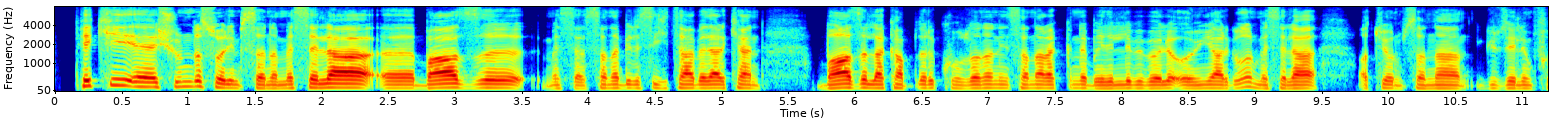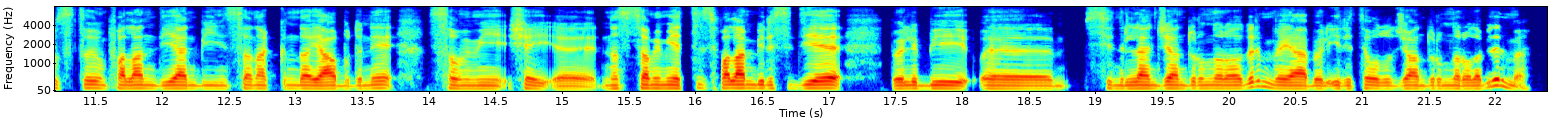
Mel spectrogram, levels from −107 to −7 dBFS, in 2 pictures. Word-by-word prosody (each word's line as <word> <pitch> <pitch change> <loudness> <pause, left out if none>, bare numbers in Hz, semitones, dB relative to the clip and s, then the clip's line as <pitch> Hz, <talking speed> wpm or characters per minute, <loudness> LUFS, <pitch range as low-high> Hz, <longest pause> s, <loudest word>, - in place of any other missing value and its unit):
Peki, 200 +2 +2
eee, 170 -6 +5
şunu 175 +3 -6
da 185 - +2
sorayım 135 -7 -1
sana. 120 -2 -2
Mesela, 140 +3 +8
eee, 120 -3 0
bazı 135 -1 +6
mesela 115 -1 -9
sana 125 +2 -5
birisi 125 0 -8
hitap 125 +1 0
ederken 125 -2 +1 0.4
bazı 135 +2 +6
lakapları 125 0 0
kullanan 125 +2 -4
insanlar 125 +1 -3
hakkında 125 -1 -4
belirli 115 +2 -3
bir, 120 -1 -6
böyle, 115 +1 +1
ön 115 0 -2
yargın 120 0 -1
olur 165 - -2
mu? - - -11
Mesela 115 -1 +1 0.3
atıyorum 120 -5 -6
sana 115 -1 -2
güzelim, 115 +1 -7
fıstığım 125 0 -8
falan 115 -1 -2
diyen 110 -1 -1
bir 110 - -10
insan 110 +2 -8
hakkında 115 0 -4
ya, 110 -1 +2
bu 100 - -13
da 110 - -7
ne 120 +2 -4 0.3
samimi 105 -2 -6
şey, 110 -4 -4
eee, 95 -1 -5
nasıl 110 +1 -8
samimiyetsiz 120 0 -3
falan 120 0 +3
birisi 115 -1 -7
diye, 120 +1 +4 0.4
böyle, 110 -1 -3
bir, 115 -1 -1
ııı, 105 -2 -2 0.2
sinirleneceğin 115 0 -2
durumlar 115 -1 -5
olabilir 115 +10 -2
mi 160 -9 -8
veya, 110 -2 +1
böyle, 105 0 -4
irite 115 +1 -6
olacağın 110 0 -3
durumlar 110 0 -7
olabilir 145 - -1
mi? - - -9
115 Hz, 165 wpm, -23 LUFS, 110-125 Hz, 0.4 s, Mesela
